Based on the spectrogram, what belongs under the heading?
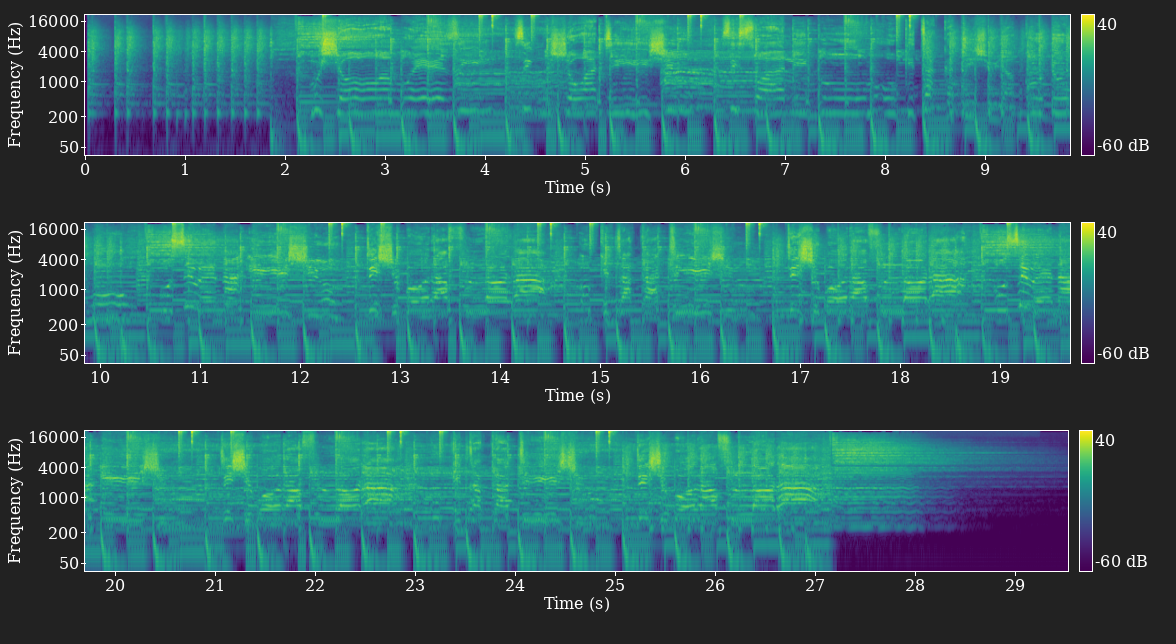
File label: JINGLE; FLORA MAIN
